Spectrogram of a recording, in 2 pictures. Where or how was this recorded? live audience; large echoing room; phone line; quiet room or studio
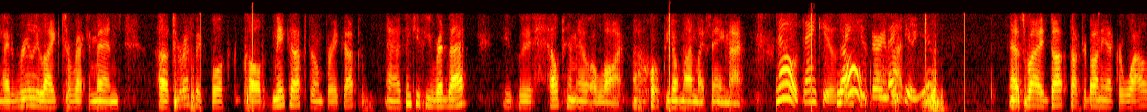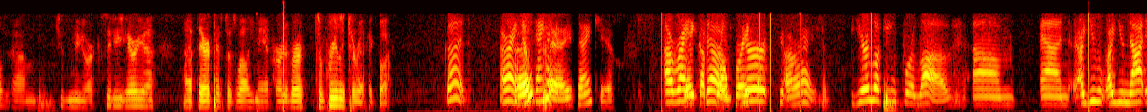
phone line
